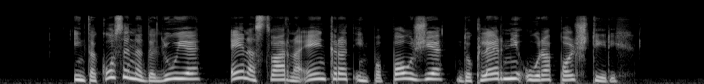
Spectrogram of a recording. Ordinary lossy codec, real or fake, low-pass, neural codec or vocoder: none; real; 9.9 kHz; none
